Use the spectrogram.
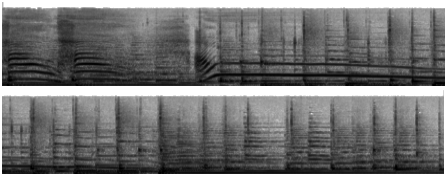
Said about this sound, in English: Little wolf, noisy as can be. I hear you, can you hear me? Yes, I hear you howl when you start to prowl.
